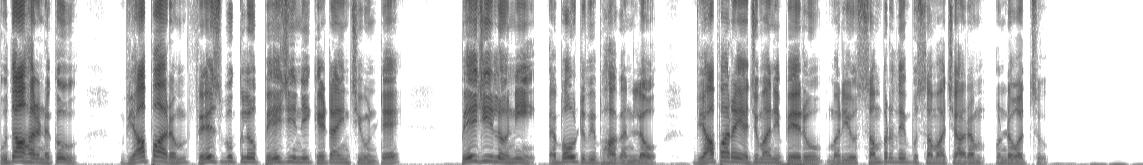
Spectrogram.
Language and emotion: Telugu, neutral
